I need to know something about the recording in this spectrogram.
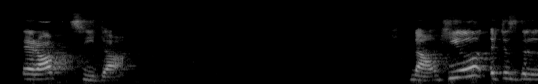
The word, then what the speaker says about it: Pteropsida: Again, the P is silent. Pteropsida.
